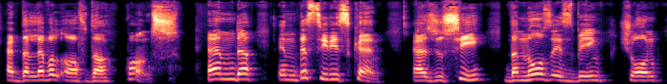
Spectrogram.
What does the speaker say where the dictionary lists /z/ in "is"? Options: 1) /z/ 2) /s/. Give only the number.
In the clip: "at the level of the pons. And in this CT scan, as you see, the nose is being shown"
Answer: 1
